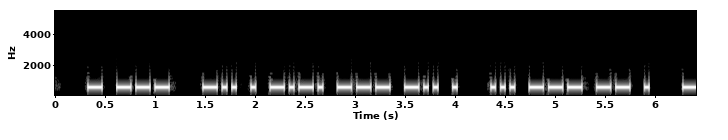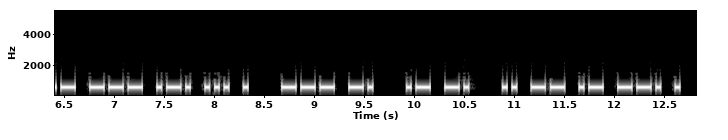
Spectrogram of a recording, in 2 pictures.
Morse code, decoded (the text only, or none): TO DECODE SOME MORSE ON AN IMAGE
